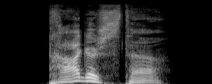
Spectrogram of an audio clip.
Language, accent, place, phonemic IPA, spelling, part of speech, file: German, Germany, Berlin, /ˈtʁaːɡɪʃstɐ/, tragischster, adjective, De-tragischster.ogg
- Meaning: inflection of tragisch: 1. strong/mixed nominative masculine singular superlative degree 2. strong genitive/dative feminine singular superlative degree 3. strong genitive plural superlative degree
